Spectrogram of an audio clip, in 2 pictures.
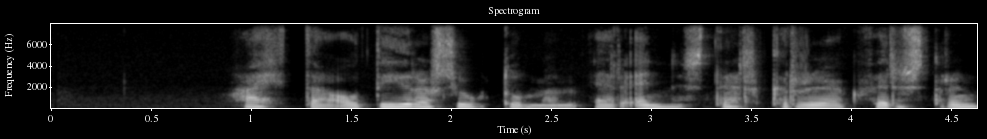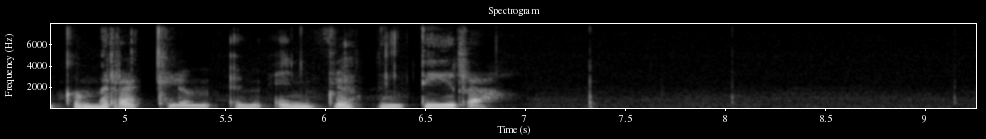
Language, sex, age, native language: Icelandic, female, 30-39, Icelandic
